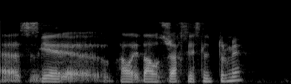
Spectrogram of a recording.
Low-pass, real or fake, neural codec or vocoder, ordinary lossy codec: 7.2 kHz; fake; vocoder, 22.05 kHz, 80 mel bands, HiFi-GAN; none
